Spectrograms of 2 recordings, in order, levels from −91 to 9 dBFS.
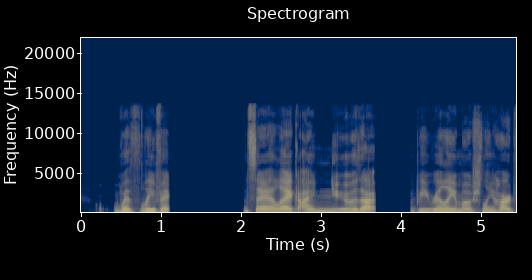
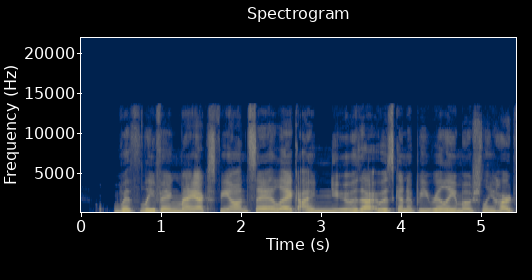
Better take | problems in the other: second | audio cutting out; at 1 s for 1 s and at 3.5 s

